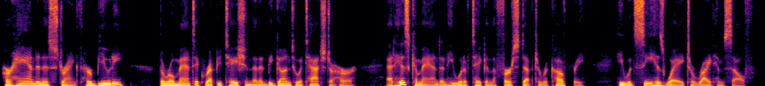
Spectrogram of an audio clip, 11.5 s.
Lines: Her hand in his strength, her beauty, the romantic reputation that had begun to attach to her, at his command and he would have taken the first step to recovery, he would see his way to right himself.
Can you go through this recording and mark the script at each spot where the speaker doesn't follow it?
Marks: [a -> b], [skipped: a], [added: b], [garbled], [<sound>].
Her hand in his strength, her beauty, the romantic reputation that had begun to attach to her, at his command and he would have taken the first step to recovery, [dropout] he would see his way to right himself.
